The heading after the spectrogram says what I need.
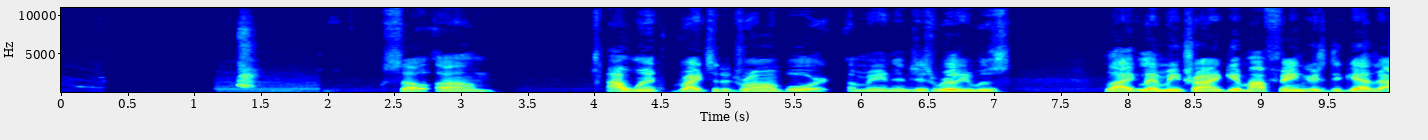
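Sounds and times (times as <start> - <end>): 
dog whimpering softly: 0.0 - 0.4, 1.3 - 1.6
speech: 2.4 - 3.3, 4.0 - 7.2, 7.8 - 9.9.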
